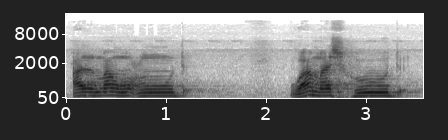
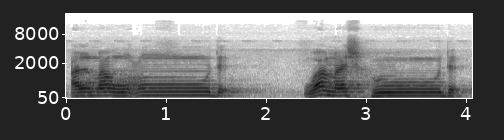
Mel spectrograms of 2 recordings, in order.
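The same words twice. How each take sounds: First: The long vowels are held only briefly. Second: The long vowels are held noticeably longer. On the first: "Adapun jika qasr, al-buruj dua harokat boleh" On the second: "atau empat"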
